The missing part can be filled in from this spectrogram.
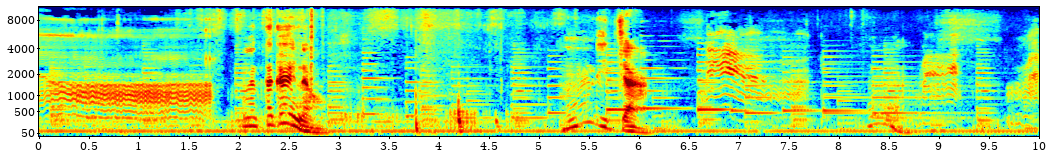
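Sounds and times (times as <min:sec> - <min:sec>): cat meowing: 0:00.0 - 0:01.8, 0:06.6 - 0:10.0
soft background music: 0:00.0 - 0:10.0.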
